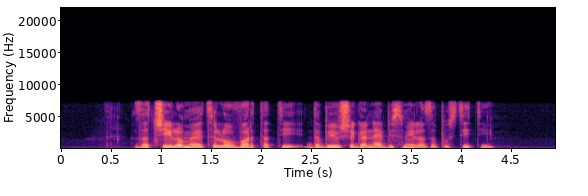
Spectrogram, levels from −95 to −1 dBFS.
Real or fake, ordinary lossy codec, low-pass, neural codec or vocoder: real; none; 7.2 kHz; none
